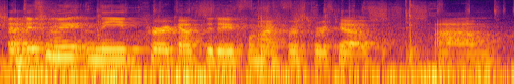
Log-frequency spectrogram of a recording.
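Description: In a roomy garage gym with hip hop playing, a young fitness athlete chats through a laid-back training-tips vlog that also moves into her kitchen. She speaks briskly at a medium pitch, sprinkling in hesitant fillers and light laughter over a noisy background.

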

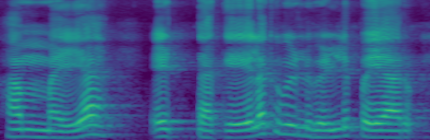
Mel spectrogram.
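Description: A woman's voice: sits low, moderate pace, warm tone, lo-fi sound, lightly acted. Woman reading as fond teasing elder sister. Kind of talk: storybook reading.

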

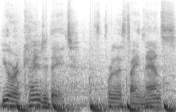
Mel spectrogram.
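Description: Male actor as an upbeat office boss, lively formal delivery, heavy music bed. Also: fairly low pitch, close to an everyday voice. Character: male office boss sharing good news. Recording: series clip with loud music. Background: loud music.

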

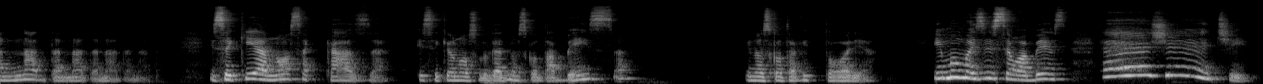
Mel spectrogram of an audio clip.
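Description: A woman's voice: mid-range voice, vocal fry, a little mellow. An older woman with a Brazilian Portuguese accent, a grandmother giving an informal devotional sermon to her camera, fervent, stretching out repeated words and calling out praise. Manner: fervent, drawn-out emphatic repetitions and cries of praise. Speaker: home preacher and YouTuber.

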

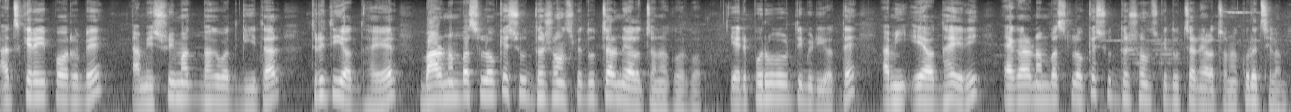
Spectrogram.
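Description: A man teaching Sanskrit verse pronunciation in an online lesson, breaking words into syllables slowly and checking with rhetorical questions. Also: on the high side.

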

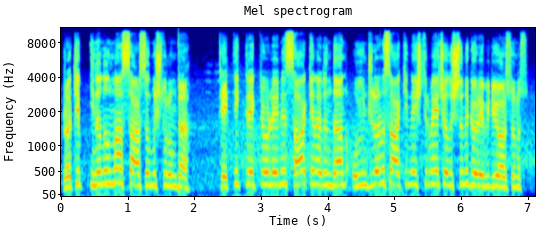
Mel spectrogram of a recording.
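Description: A high-pitched man analyses a football match as co-commentator. His remarks come over faint background noise, in the style of sports game commentary. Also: steady tone, brisk, pushed and bright.

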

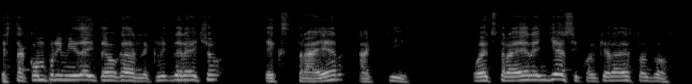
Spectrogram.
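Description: A man's voice: high-pitched, moderate pace, no room sound. A male teacher walking students through a computer task step by step, patiently, on a video call. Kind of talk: screen-share computer lesson. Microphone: computer mic on a video call.

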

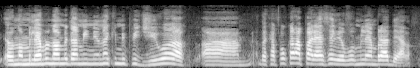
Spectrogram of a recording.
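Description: A middle-aged Brazilian woman speaks in a thin, reedy voice that sits high and has a sharp, slightly cracked edge. She chats informally to her viewers, like a craft teacher running a relaxed live class. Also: fast. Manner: chatty, informal, often addressing viewers. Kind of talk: casual live-stream tutorial chat. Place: small cluttered craft workshop indoors. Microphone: clip-on lapel mic.

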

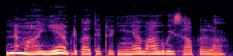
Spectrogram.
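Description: A woman's voice: lowish voice, racing, warm tone, muffled recording, pitched below the performer's own voice, close to an everyday voice. A woman voicing an easygoing, caring young man in a cartoon, coaxing and affectionate.

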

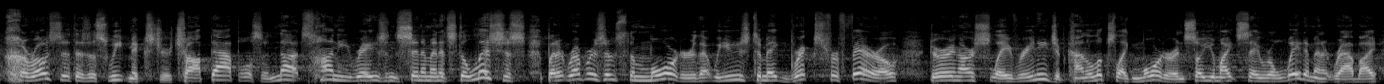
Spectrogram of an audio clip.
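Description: A man with a slightly high voice leads a church congregation through a Seder plate, explaining each item. He teaches with light jokes and chuckles. His voice rings with a long reverb through the sanctuary. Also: normal speed, few pauses. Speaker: rabbi leading a Seder demonstration. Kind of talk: sermon demonstration.

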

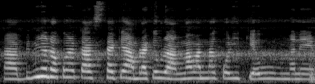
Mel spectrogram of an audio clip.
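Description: Chatty Bengali housewife vlogging at home. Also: female voice, sits high, steady tone, very fast, bright, forceful tone, a little hiss or hum. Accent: Bengali (West Bengal). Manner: chatty, rambling, many fillers. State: hoarse, throat going. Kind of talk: casual vlog chat to viewers.

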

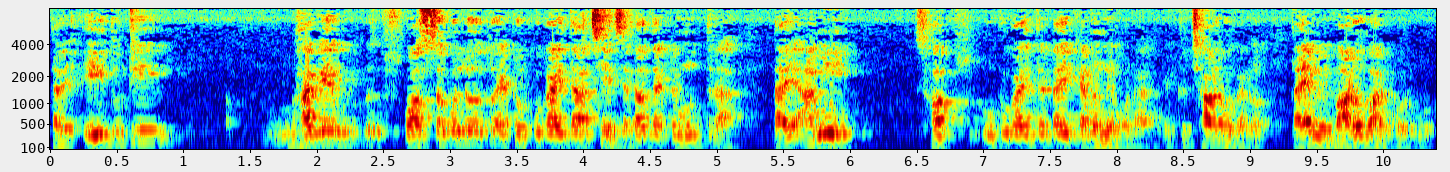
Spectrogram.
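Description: A man giving a slow, deliberate lesson on chanting, counting aloud as he shows the finger positions. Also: fairly high pitch. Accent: Bengali. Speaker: spiritual teacher. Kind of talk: instructional talk to camera. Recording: roomy echo, voice from some distance.

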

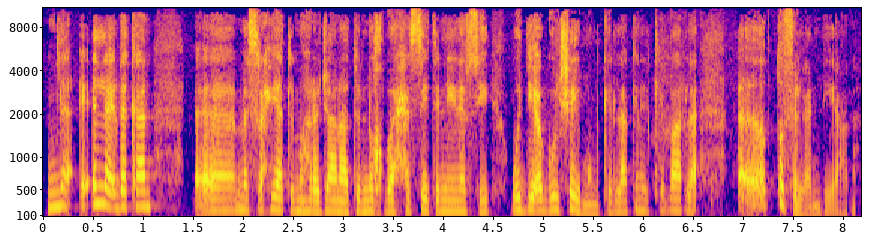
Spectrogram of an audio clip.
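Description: A woman's voice: on the low side, very fast, gravelly. A middle-aged woman, an actress guest telling stories in a casual TV interview. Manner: lively, animated storytelling with quoted dialogue.

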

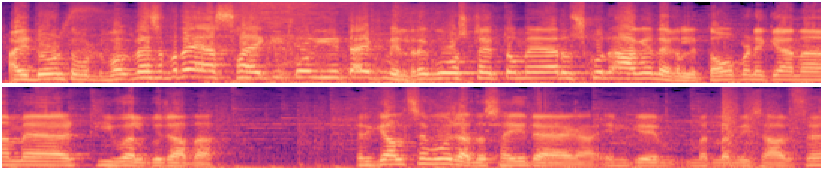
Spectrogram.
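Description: A gaming YouTuber, a young man, gives casual, jokey Let's Play commentary, chatting to himself and to the game's characters. His voice sits high and is a bit bright, quick and lively. Faint game music plays behind him.

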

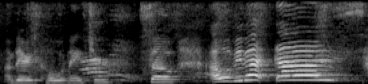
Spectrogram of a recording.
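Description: A woman's voice: high voice, very animated, unhurried, slight background noise. Chatty young woman with a drawl. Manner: chatty, addresses viewers as y'all and guys. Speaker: cooking vlogger. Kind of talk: casual cooking tutorial. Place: home kitchen. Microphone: handheld phone camera.

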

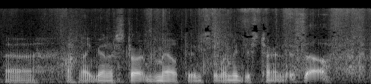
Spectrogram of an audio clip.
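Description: A man's voice: low-pitched, moderate pace, creaky, noisy background. A man from Texas giving a casual, rambling walkthrough of his garden outdoors, with lots of fillers and little chuckles. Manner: rambling, hesitant, many fillers, chuckles often. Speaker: vlogger. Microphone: handheld camera.

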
